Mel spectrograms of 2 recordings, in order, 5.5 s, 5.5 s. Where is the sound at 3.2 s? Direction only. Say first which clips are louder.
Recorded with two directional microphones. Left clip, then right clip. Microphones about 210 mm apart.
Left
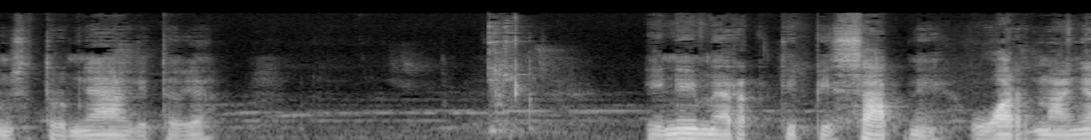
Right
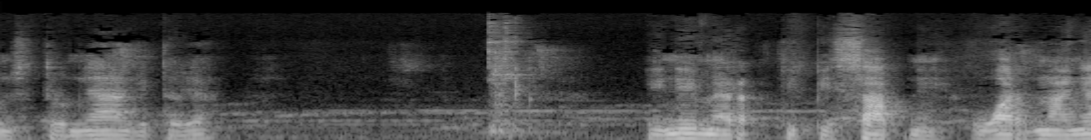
Left 8 dB; 45° left (ahead or behind).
